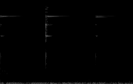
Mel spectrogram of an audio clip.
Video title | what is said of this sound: Silver Safety! How NOT to be Fooled by Fake Silver | sometimes it's a little better than that but it's not going to have that beautiful sound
